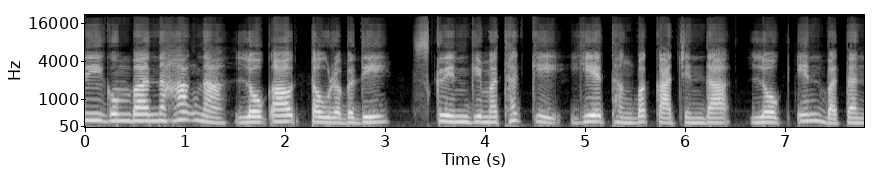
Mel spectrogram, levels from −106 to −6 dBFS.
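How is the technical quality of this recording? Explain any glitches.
The technical quality is noticeably compromised by lossy compression throughout the speech.

Opus compression runs from start to finish and is plainly audible. The codec likely behind it splits the signal into bands and, at a low bitrate, preserves each band's energy but fills in the missing detail with folded copies of lower bands or with noise. The bandwidth stays wide, reaching about 20.3 kHz, but tonal parts of the speech come out grainy, rough and hissy. That character points to the music-oriented CELT mode at a low rate, which fits around 16 kbps.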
